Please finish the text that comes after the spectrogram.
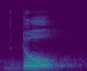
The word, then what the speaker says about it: ∂: डो जैसे आटा नहीं प्रोनाउंस करते हम लोग, गुदा हुआ आटा, डो, तो प्रोनाउंसिएशन वैसे ही है, लिखने में वैसा नहीं है, प्रोनाउंसिएशन वैसे ही है, डो।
